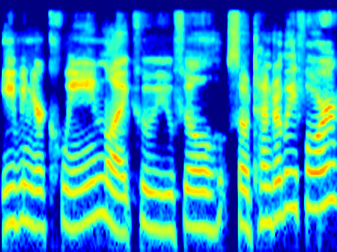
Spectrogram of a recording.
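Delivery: plain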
